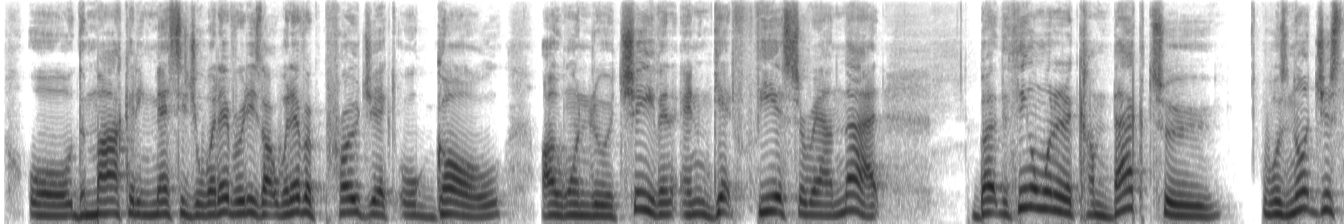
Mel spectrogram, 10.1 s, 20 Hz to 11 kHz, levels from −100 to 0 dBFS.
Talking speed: 210 wpm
